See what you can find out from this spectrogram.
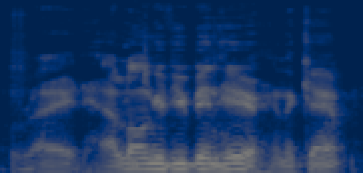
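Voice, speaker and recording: A man with a fairly low voice leads a video-call class. He greets each student warmly and laughs often as he teases them. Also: expressive, fairly quick. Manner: warm, laughing, teasing the students. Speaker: program instructor. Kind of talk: online class introductions.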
